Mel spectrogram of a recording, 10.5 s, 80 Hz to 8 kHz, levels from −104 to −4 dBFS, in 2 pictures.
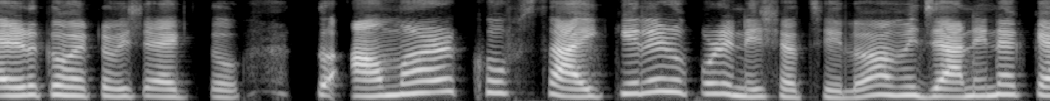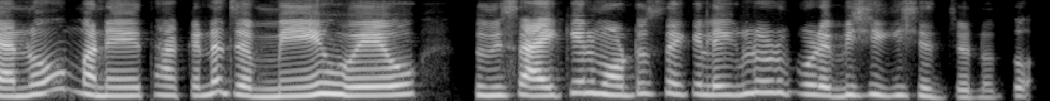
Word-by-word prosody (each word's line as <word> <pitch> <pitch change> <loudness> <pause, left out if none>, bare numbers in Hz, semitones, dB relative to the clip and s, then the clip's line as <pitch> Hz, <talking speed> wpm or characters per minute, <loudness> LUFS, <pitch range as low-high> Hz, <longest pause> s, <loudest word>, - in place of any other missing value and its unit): এরকম 270 +1 +2
একটা 235 0 -6
বিষয় 225 0 -4
একদম। 205 -1 -12 0.4
তো - - 0 0.2
আমার 300 +8 +3 0.2
খুব 330 -2 -5 0.2
সাইকেলের 265 +9 +3
উপরে 310 -1 -2
নেশা 220 -1 -3
ছিল। 195 -2 -8 0.2
আমি 260 -1 +1
জানি 220 +2 +5
না - - +3
কেন 235 -2 +3 0.3
মানে 255 -3 +1 0.2
থাকে 255 -1 -5
না - - +2
যে - - +3 0.2
মেয়ে 245 +5 +3
হয়েও 255 +1 +4 0.4
তুমি 255 -1 -2
সাইকেল 250 +6 +3
মোটরসাইকেল 290 +1 -5
এগুলোর 320 +5 -5
উপরে 285 -3 -2
বেশি 270 +1 -4
কিসের 245 -3 -8
জন্য? 205 -1 -12
তো - - -11
255 Hz, 170 wpm, -25 LUFS, 235-290 Hz, 0.4 s, জানি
